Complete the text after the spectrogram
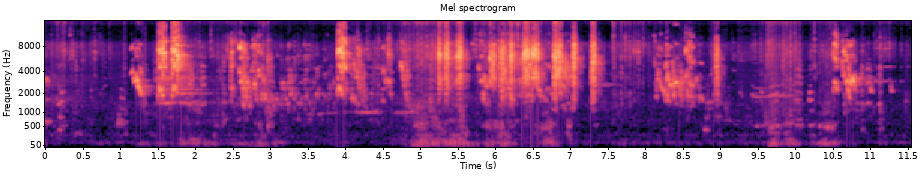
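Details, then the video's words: Colourful pet budgerigars chirping; bursts of high, scratchy chatter and short warbles come in clusters with brief pauses between, several birds calling over one another. "Cute Colourful Budgies Chirping Sounds"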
